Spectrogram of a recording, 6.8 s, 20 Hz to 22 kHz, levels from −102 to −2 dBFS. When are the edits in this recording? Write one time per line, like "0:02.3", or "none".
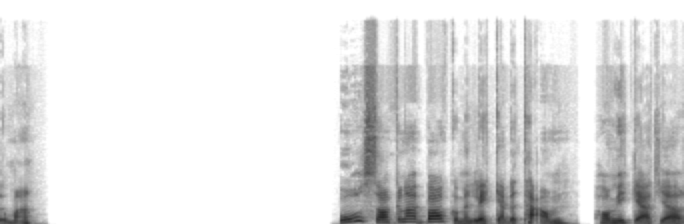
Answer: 0:05.8

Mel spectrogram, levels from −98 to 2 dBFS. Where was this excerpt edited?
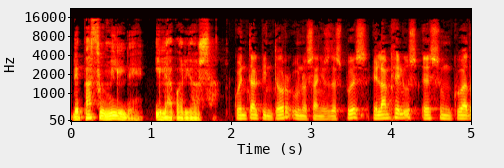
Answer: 0:01.9
0:03.7

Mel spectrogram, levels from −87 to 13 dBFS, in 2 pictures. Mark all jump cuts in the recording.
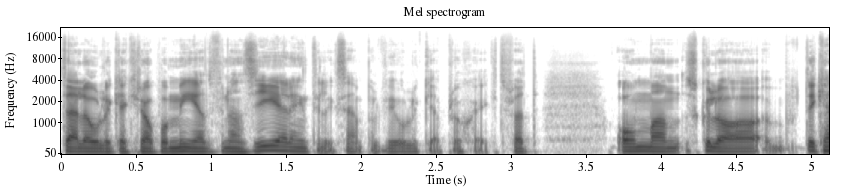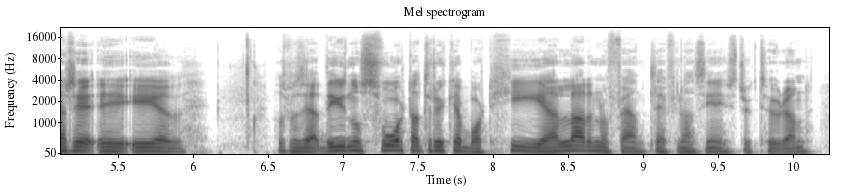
none

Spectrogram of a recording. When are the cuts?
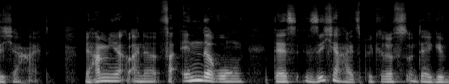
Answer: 0:01.3

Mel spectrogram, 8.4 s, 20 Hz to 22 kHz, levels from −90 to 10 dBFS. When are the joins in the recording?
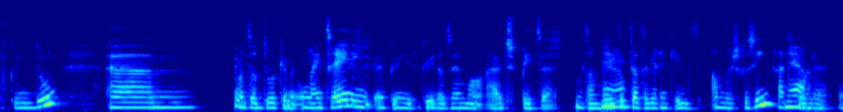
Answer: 0:02.3
0:05.6

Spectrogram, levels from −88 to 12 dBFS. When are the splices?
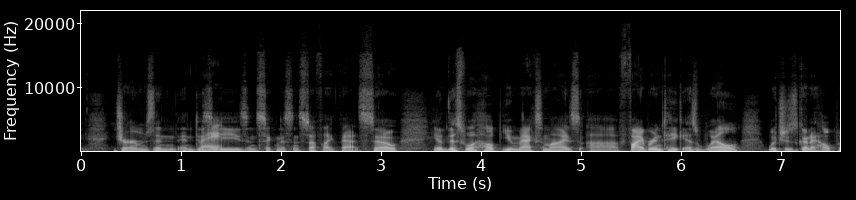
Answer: none

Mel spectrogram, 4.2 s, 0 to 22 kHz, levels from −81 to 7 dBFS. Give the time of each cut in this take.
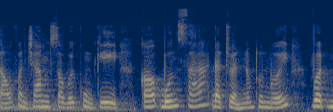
0:01.7

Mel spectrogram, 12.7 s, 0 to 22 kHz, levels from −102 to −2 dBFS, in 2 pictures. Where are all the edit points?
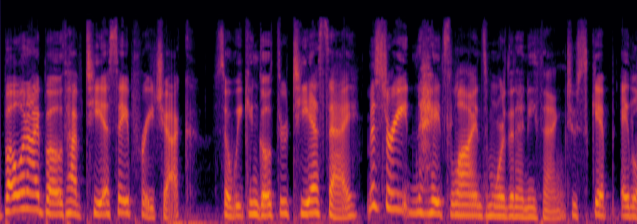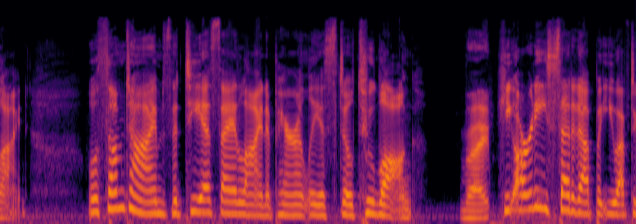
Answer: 0:03.6
0:05.7
0:11.3

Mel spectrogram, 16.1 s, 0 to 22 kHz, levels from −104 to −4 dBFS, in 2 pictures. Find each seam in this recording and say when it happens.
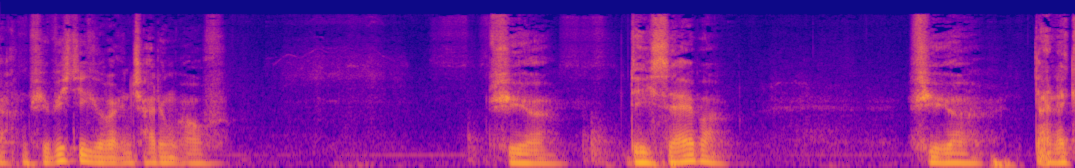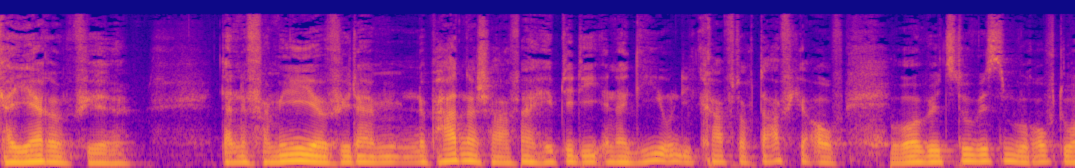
0:12.0
0:14.7

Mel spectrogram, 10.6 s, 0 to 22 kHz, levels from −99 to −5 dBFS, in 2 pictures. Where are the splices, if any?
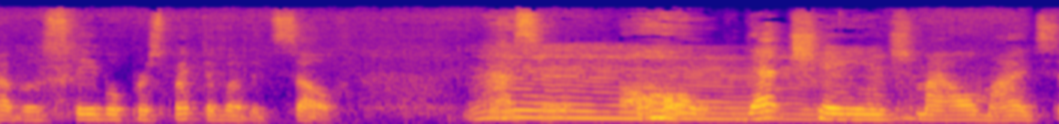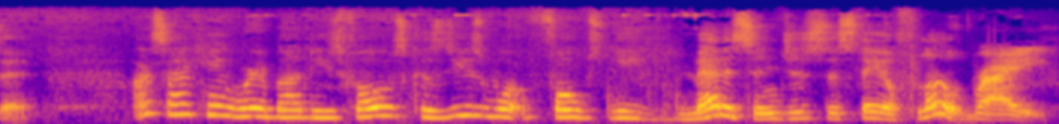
none

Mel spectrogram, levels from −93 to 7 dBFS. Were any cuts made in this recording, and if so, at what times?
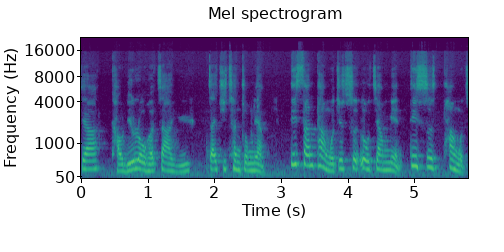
none

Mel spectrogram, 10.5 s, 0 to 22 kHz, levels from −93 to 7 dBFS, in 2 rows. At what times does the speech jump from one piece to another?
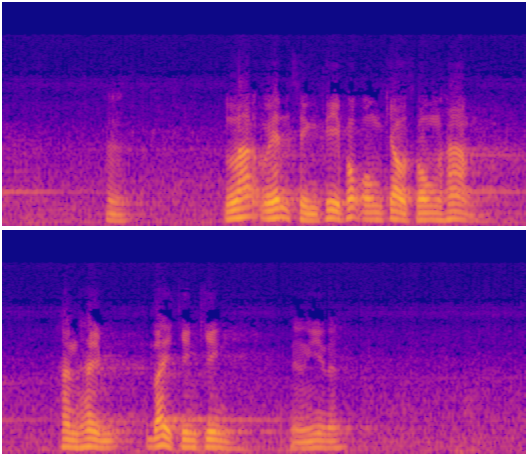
0:05.7

